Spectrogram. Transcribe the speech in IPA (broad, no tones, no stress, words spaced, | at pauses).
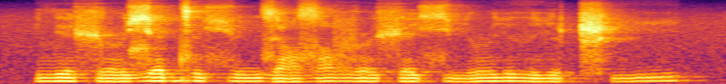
lʲɛʃə˞ʑɛ dʲə˞çʉnzɛzˤɛ və˞ʃɛçiɹi ði ʈ͡ʂʰi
